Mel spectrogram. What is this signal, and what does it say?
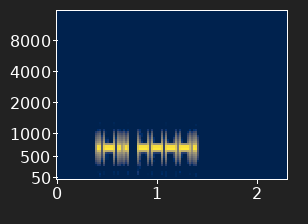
Morse code, heard as a keyed tone, about 36 wpm, 700 Hz. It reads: L9
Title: Single-Letter Single-Number 35wpm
